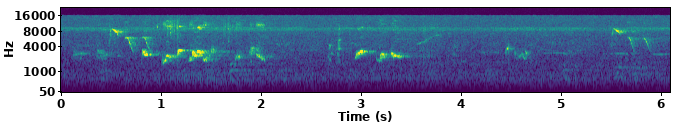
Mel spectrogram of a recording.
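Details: Decoy red-whiskered bulbul singing at a trapping site on 21 March 2017, giving two brief clusters of bright, chirpy warbled notes separated by a pause, set against constant faint outdoor hiss.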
